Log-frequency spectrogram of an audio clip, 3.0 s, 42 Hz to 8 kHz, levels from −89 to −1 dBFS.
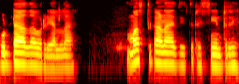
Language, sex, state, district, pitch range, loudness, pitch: Kannada, male, Karnataka, Dharwad, 135-155 Hz, -22 LUFS, 140 Hz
